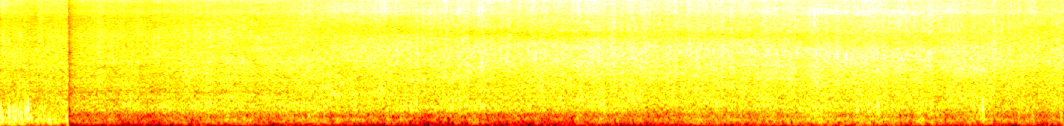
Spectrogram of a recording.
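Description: Steady rush of muddy floodwater from a breached irrigation canal running across a field. A low buffeting, like wind on the microphone, fills the first moment before the shot changes.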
